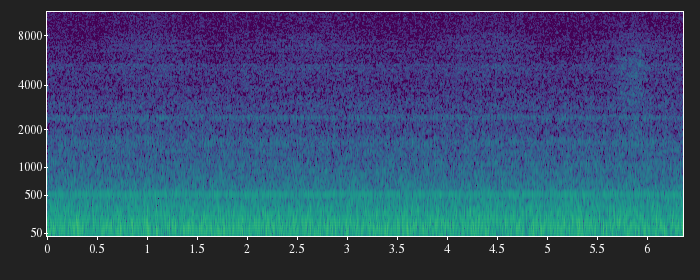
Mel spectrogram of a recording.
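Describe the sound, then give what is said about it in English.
A steady, loud low rumble of strong wind buffeting a parked car hard enough to shake it a little, heard from inside as a continuous roaring whoosh with a faint hum, no voices. “The wind is blowing so hard that this car is shaking a little bit.”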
